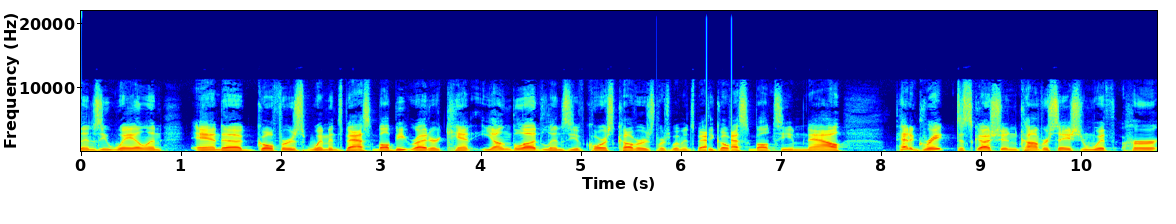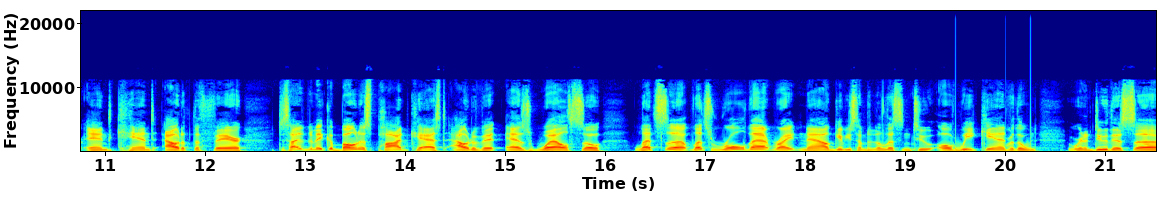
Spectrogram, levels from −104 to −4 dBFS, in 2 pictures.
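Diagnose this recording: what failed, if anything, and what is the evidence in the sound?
Chunks out of order, in the buffer or network stage: from 5.75 to 6.5 s and again from 19.5 to 20.25 s, a 250 ms block of speech plays two blocks late, jumbling the passage. The waveform and spectrogram show three abrupt vertical breaks at each spot.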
